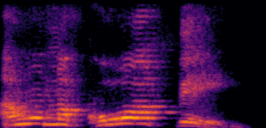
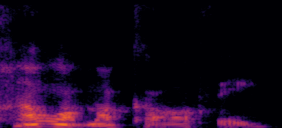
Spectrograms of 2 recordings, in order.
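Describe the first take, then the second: First: It is said in a cheerful, pleasant tone. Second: It is said in a grumpy, irritable tone. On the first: The person is in a good mood. "When she's in a good mood" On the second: The person is in a bad mood. "And other times it's"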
